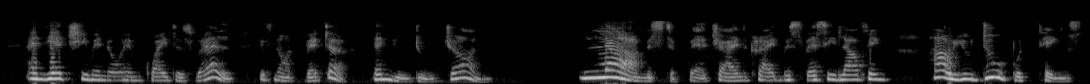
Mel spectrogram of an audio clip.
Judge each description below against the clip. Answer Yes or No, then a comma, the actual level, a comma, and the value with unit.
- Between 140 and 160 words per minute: Yes, average, 155 wpm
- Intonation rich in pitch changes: Yes, wide, 6.4 semitones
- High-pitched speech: Yes, high, 210 Hz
